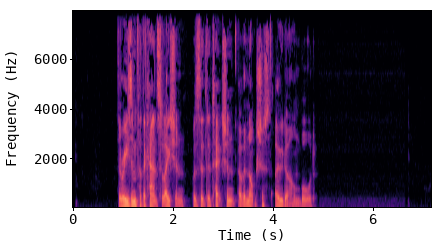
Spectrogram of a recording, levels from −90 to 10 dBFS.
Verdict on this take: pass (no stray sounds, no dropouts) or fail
pass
